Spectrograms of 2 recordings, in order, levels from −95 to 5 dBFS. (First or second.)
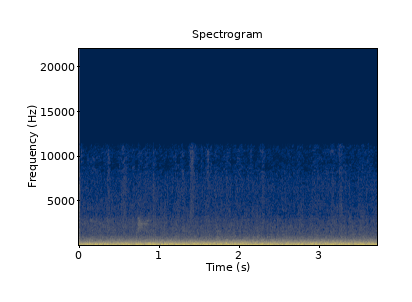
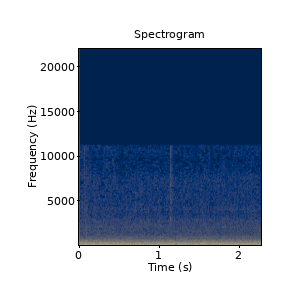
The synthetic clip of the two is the first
